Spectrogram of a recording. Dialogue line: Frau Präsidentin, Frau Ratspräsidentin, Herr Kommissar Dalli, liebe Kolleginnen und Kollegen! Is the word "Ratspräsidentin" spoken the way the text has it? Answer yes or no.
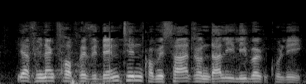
no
